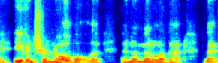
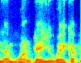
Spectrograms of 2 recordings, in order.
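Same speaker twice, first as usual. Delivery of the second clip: usual speaking voice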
